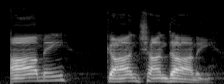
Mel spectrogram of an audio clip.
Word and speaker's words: Ami Gianchandani: It's Ami Gianchandani. That's pretty dang close. Oh, so I took some pride in trying to learn it today. Yeah, no, the most important thing is the hard G at the beginning, which you got.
